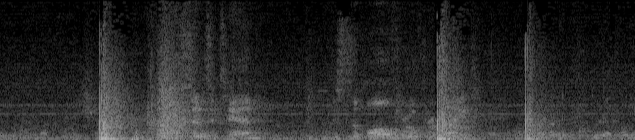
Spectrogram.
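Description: A heavy ball thuds on a hard floor in a large echoing hall.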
